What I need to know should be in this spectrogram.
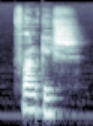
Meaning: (adjective) Frankish, Franconian (related to the Franks or the areas they inhabited); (proper noun) 1. the Franconian languages 2. the Old Frankish language
- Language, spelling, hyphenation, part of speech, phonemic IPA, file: Dutch, Frankisch, Fran‧kisch, adjective / proper noun, /ˈfrɑŋ.kis/, Nl-Frankisch.ogg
